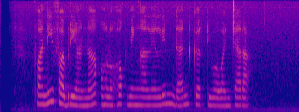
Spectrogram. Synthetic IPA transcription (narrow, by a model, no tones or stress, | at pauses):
fanifabɾianaʔɔlɔɦɔk̚niŋːalilindankɨrdiwawaɲt͡ʃaɾa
